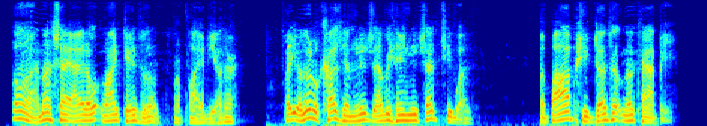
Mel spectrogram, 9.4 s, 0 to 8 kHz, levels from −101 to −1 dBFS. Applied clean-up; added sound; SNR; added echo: neural mask model DeepFilterNet 3.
